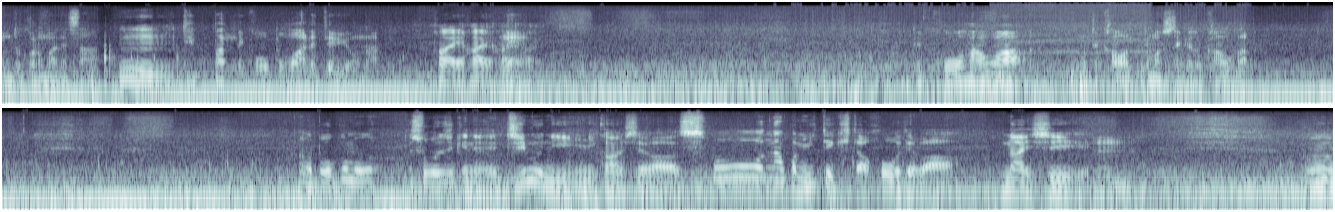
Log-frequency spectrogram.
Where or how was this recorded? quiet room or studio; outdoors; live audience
outdoors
